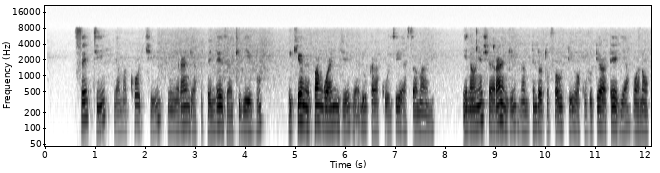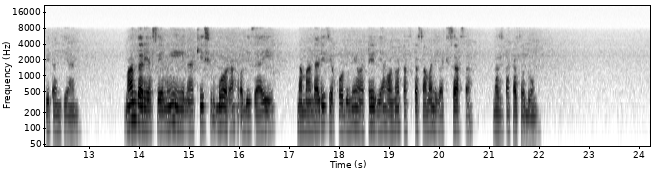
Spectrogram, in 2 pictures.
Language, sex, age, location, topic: Swahili, male, 25-35, Dar es Salaam, finance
